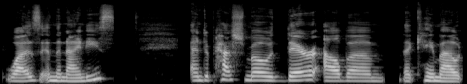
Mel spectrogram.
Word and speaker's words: Depeche Mode: Am I saying it right? Depeche Mode. – Right, yes. Depeche Mode.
